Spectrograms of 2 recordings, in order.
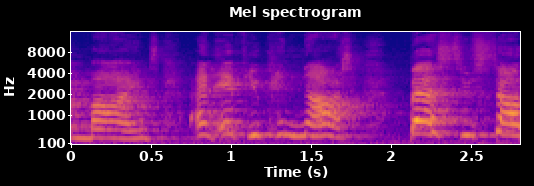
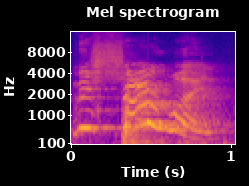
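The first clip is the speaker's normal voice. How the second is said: indignant call; 7 semitones higher, 6 dB louder than usual. Real, not acted. Student calls out indignantly.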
